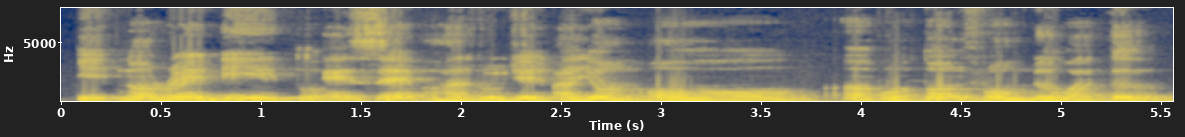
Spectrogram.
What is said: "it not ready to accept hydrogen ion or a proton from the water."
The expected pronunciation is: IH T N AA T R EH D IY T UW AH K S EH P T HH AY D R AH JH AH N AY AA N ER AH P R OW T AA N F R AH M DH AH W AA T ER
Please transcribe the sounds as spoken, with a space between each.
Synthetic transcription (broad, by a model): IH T N AA T R EH D IY T UW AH K S EH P HH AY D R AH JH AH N AY AA N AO AH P OW T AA N F R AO M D AH W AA T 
